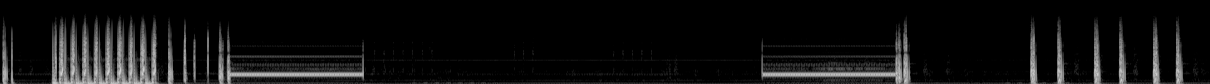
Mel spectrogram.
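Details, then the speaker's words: Call from the 1979 Atlanta Trinity step office over a cable trunk to a Number One ESS supervision test: a clean ringback tone in two long bursts about four seconds apart, framed by dial pulses and clicks. Normal, pristine analog ringback. "this call is to the supervision test and notice the pristine ringtone something you don't hear nowadays"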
